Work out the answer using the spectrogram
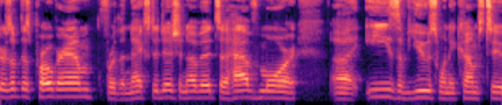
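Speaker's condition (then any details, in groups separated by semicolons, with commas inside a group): No condition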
